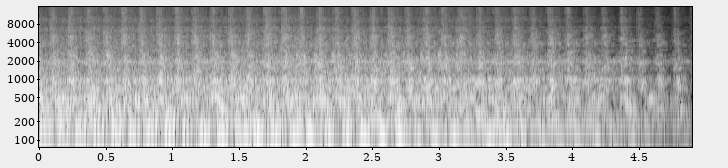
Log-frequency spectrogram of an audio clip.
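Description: An embroidery sewing machine stitches a quilt block in a fast, steady mechanical hum with an even rapid needle rhythm, loud and close throughout, easing slightly at the end.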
